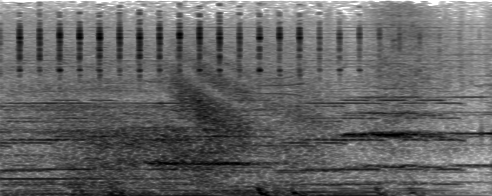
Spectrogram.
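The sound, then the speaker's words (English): A clock ticks steadily and quickly, crisp and clear, layered over a dense, low droning musical backdrop with swelling, sliding tones; no one speaks. “Ticking clock.”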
